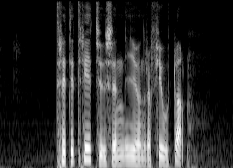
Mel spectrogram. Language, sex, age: Swedish, male, 25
